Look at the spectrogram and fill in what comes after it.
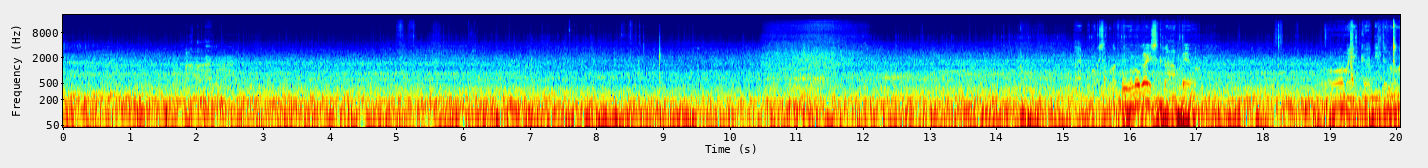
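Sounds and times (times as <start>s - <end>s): car cabin engine and road rumble: 0.0s - 20.0s
tyres hissing on wet road: 10.5s - 12.2s.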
